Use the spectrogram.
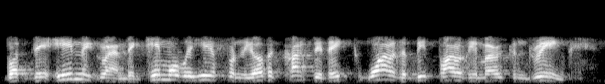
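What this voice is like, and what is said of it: Puerto Rican accent. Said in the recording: “I was born in Puerto Rico, and I know that I speak with an accent.”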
